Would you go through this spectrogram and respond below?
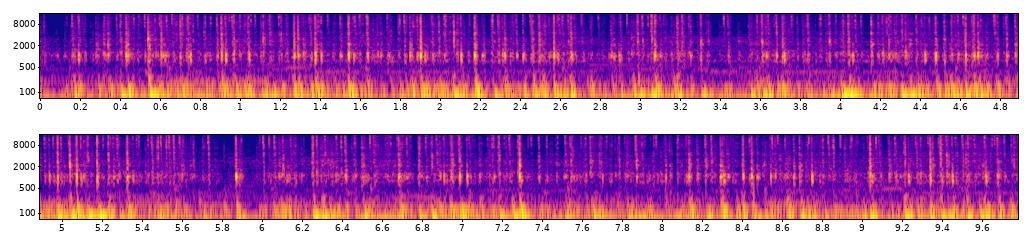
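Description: Continuous rapid typing on a low-profile keyboard with custom switches, dense overlapping key clacks over steady background noise, with no pauses.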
